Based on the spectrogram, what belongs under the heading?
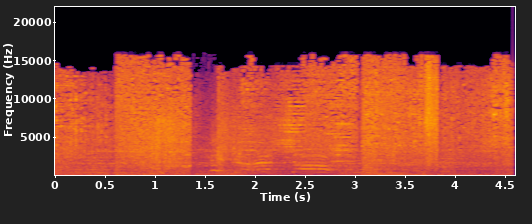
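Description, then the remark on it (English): A glass house blows up: glass shatters and crashes in a dense, noisy burst that keeps going for several seconds, with bright tinkling and clattering fragments scattered throughout and a few brief ringing tones. “Ah, the problem with glass houses. So fragile. When they inevitably blow up.”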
